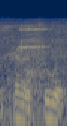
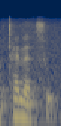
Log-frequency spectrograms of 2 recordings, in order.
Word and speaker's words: Pentateuch: The Pentateuch. How do you say it, the first 5 books of the Bible? The Pentateuch.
